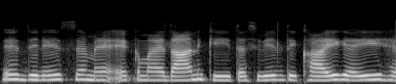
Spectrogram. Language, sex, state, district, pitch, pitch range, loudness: Hindi, female, Jharkhand, Palamu, 205 Hz, 195-215 Hz, -15 LUFS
